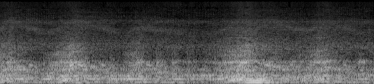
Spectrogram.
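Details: Aprilia SR50 Factory DiTech two-stroke scooter, 504 km, first start after 15 years stored, fuel pump primed; buzzes steadily and picks up cleanly on throttle blips, running fine with no odd noises.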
